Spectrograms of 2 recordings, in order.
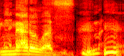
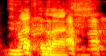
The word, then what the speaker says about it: Matalas: How you said the He was like Metalus. Matalas.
